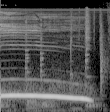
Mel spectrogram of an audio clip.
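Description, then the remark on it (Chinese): A single long howl imitating a wolf, loud and steady on one mid-pitched tone that slowly sinks before breaking off, followed by a brief faint trailing sound. “莫卡抬起头，看着金色的月亮，使出浑身的力气，就像狼一样放声嚎叫起来。”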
